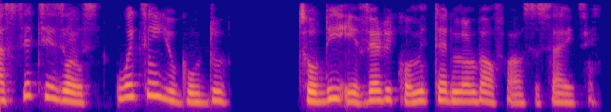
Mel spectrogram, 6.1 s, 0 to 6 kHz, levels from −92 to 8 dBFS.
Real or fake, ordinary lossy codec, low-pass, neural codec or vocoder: fake; none; 5.4 kHz; codec, 16 kHz, 1 kbps, FunCodec, trained on LibriTTS, 50 frames a second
